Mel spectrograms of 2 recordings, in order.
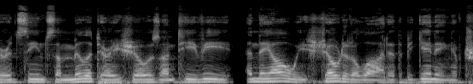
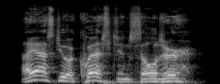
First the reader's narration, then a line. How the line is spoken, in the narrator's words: barked Graf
